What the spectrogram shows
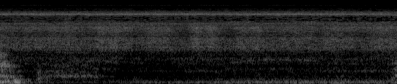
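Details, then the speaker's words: BMW F10 N55 24-valve engine leak-down test: steady high hiss, only about 68 of 100 psi held (32% loss), air felt in the exhaust port from the right/front exhaust valve; leaking exhaust valve. "can only hit about 68 psi so i've got 32 percent loss and i can feel it's on the exhaust side and when i reach in the port if i feel to the left side it's no air if i feel to the right it's coming from so it's coming from the right or the front valve if you will i can actually feel the air escaping on that side"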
